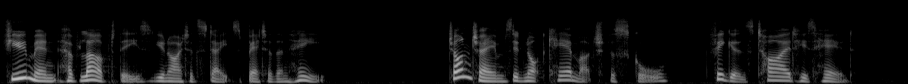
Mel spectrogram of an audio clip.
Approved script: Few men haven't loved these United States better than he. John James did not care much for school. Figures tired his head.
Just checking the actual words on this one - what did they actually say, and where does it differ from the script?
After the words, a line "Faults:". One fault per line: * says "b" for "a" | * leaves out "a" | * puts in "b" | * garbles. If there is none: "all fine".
Few men have loved these United States better than he. John James did not care much for school. Figures tired his head.
Faults:
* says "have" for "haven't"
